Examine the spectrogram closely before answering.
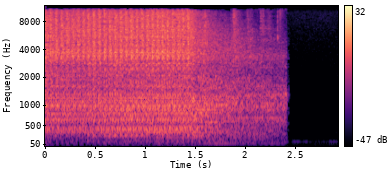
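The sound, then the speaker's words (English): Rapid gunfire rattles in a dense, continuous burst of loud shots lasting over two seconds, with ejected cartridges hitting the camera set up to film it, then cuts off abruptly into near silence with a faint low hum. “But it was like the cartridges were coming up perfectly and hitting the camera where we'd set it.”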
